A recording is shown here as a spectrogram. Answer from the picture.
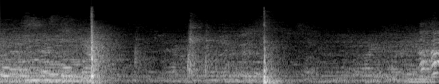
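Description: Thrown axes striking wooden target boards: two sharp impacts, about a second in and near three seconds, with a fainter knock between them. Background music plays under the first second.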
